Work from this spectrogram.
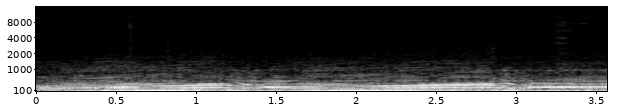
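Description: An Audi RSQ8 SUV with the RS package accelerates on a race circuit, its engine roaring loud and close with steadily rising revs and a brief shift dip.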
